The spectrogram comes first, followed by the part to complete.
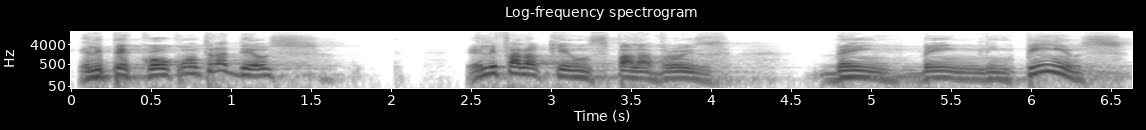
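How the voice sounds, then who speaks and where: Lively preacher in a reverberant hall. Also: male voice, medium pitch. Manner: lively, joking, acts out scenes with a volunteer. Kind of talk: sermon with live role-play.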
